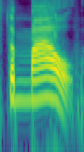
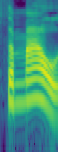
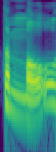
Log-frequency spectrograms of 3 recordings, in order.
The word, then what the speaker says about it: The Mall: It's the Mall. Ask the Queen, she knows. It's the Mall, that's where she lives. Not the Mall, that's where you go shopping.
